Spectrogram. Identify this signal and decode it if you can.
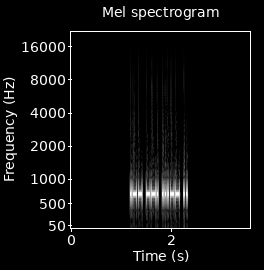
Morse code, heard as a keyed tone, about 42 wpm, 700 Hz. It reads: WG3I
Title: USA Call Signs - 4x Character Spacing - 45wpm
